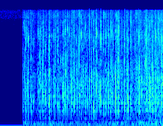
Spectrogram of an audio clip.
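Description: Near silence: the sound drops out completely for the first moment, then a faint steady hiss of background noise.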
